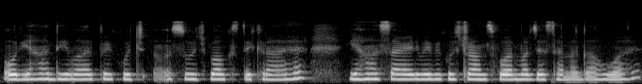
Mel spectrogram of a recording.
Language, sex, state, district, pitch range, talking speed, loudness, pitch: Hindi, female, Uttar Pradesh, Lalitpur, 230-245 Hz, 185 wpm, -17 LUFS, 235 Hz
